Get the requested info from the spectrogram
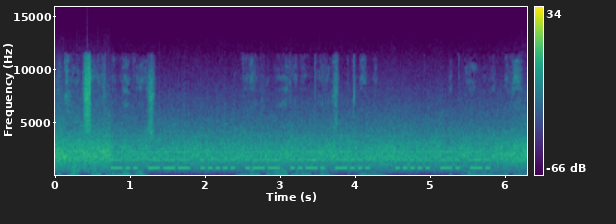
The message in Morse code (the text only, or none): DO5WFB 5NN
